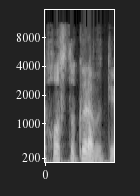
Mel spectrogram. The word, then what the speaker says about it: ホスト部: ホスト部って書いて、ホストクラブって読ませるんです、これ。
